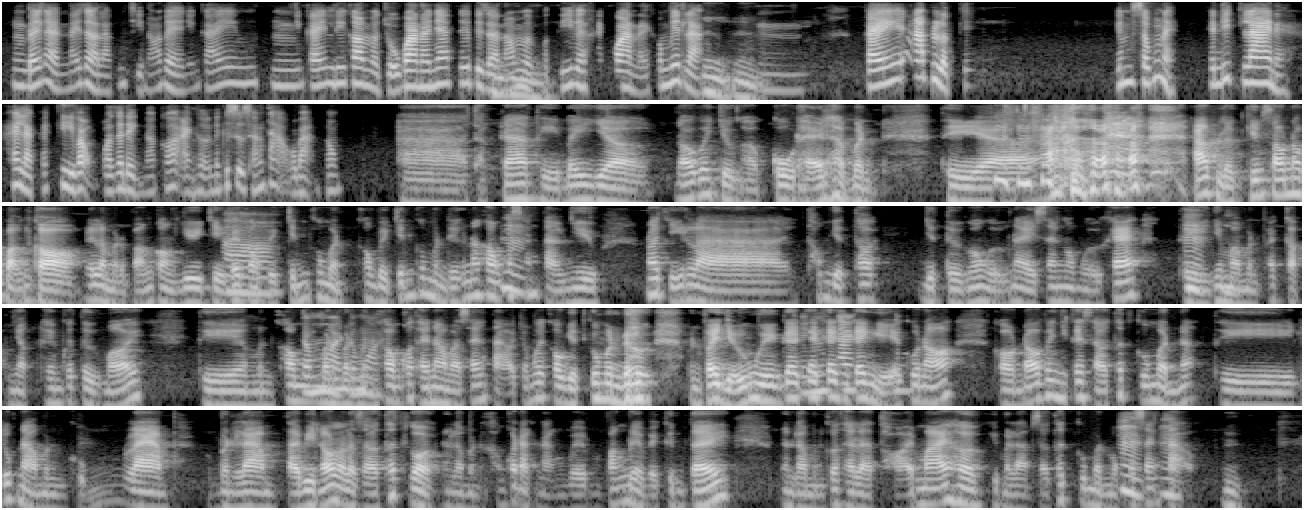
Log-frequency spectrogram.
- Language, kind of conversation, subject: Vietnamese, podcast, Làm sao bạn giữ được động lực sáng tạo trong thời gian dài?
- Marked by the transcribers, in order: static; distorted speech; in English: "deadline"; other background noise; laughing while speaking: "là mình"; laugh; tapping; laughing while speaking: "được"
